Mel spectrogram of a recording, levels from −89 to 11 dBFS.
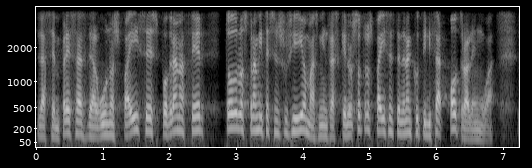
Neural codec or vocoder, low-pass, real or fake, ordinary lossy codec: codec, 16 kHz, about 1 kbps, DyCAST, with the encoder's durations; 3.6 kHz; fake; none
